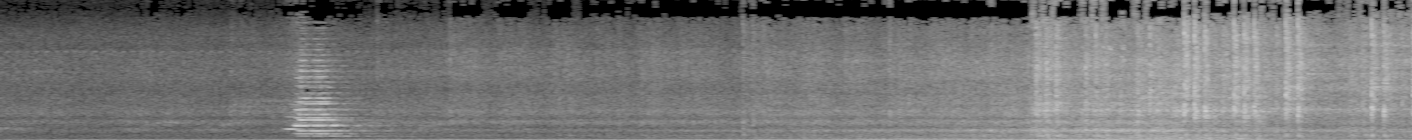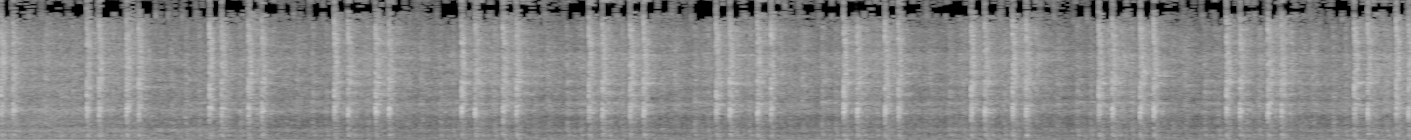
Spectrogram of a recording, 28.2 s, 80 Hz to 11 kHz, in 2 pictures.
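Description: D19E diesel-electric locomotive passing with a train of passenger coaches. A short horn blast sounds about three seconds in, and the engine's low drone builds to its loudest as the locomotive goes by around the middle. Then the coaches' wheels click steadily over the rail joints.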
